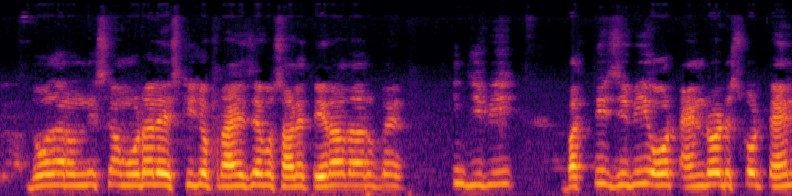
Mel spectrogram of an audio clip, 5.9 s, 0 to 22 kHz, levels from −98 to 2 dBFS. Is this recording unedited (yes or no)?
no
